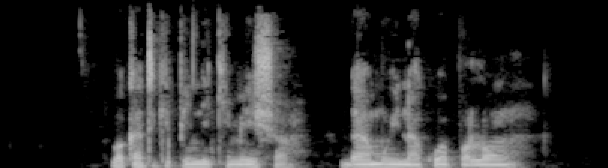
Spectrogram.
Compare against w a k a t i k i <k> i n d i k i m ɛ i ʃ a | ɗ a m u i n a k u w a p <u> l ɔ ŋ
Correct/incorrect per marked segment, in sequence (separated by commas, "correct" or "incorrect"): incorrect, incorrect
